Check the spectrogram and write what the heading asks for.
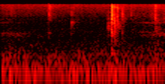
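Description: Near silence, with two faint short snips of small scissors cutting an angle off a piece of cardstock, the second a little louder.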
